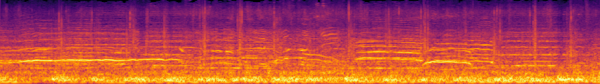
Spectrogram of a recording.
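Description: Loud tinku parade sound: a crowd's voices over the band's dense low drumming, with high voices holding long drawn-out calls, one rising and held for about two seconds at the start and more about halfway through.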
